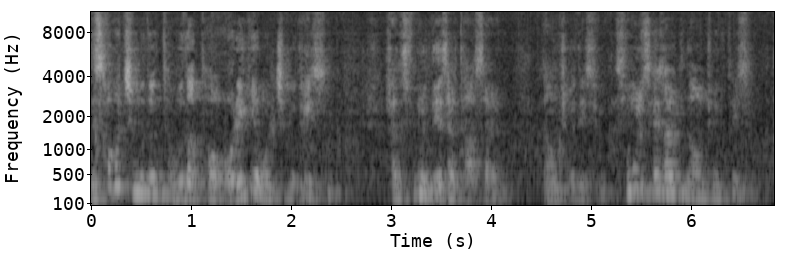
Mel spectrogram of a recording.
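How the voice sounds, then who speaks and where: A man with lively intonation, plus noticeable background noise and audible room echo. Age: 40s. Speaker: missionary. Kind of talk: sermon.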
